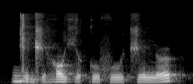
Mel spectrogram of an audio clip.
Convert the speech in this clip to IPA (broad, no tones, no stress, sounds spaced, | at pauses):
ɟ ɪ d͡ʒ ɪ ɦ ɔ ç ə˞ k u f uː t͡ʃ ɪ n ə˞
